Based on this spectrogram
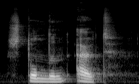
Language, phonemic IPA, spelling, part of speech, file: Dutch, /ˈstɔndə(n) ˈœyt/, stonden uit, verb, Nl-stonden uit.ogg
- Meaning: inflection of uitstaan: 1. plural past indicative 2. plural past subjunctive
